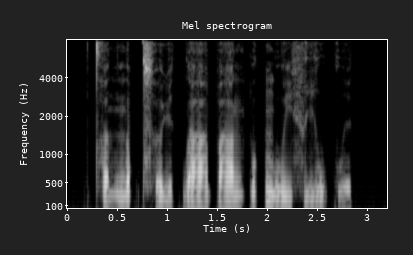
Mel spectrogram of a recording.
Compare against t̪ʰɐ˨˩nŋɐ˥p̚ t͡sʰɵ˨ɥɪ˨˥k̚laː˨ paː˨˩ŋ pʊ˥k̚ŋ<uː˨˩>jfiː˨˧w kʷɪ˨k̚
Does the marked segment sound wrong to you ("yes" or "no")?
no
